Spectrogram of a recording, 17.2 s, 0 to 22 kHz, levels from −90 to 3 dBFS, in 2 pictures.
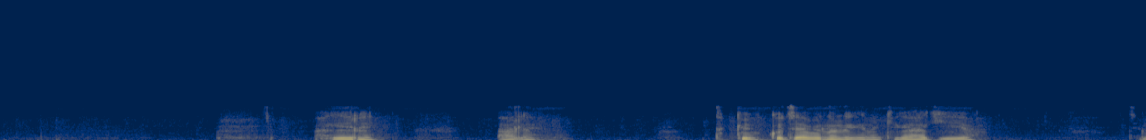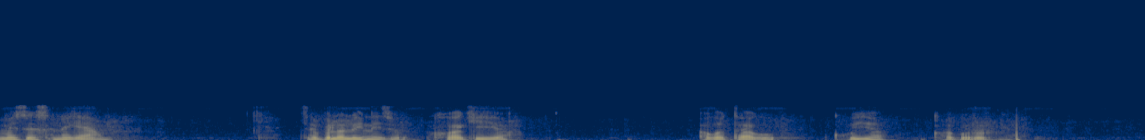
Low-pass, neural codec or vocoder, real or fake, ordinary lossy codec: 5.4 kHz; none; real; none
